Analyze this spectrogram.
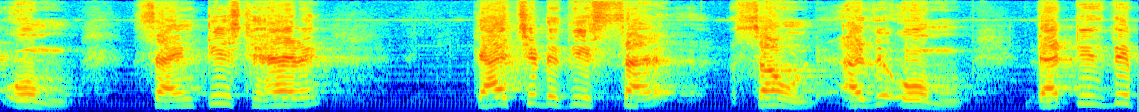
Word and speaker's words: Om: time sound is producer it pronouns its pronunciation is like ohm scientists have that is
